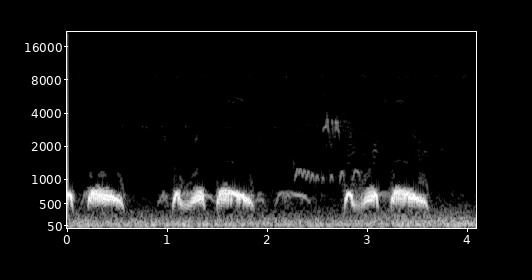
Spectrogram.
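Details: Trained decoy spotted dove cooing, used for decoy trapping: low hollow coos in short paired and triple phrases, some rising then falling, with pauses between groups; a faint higher whistling bird in the background.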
